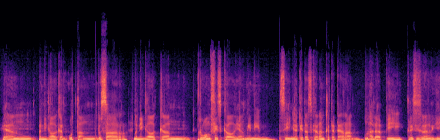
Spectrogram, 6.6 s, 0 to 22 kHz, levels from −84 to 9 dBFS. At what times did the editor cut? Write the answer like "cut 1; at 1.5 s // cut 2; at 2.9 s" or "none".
none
